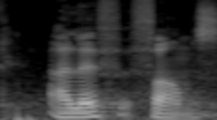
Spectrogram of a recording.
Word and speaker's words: Aleph Farms: who's the chief executive of, how do you pronounce it, Aleph Farms.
